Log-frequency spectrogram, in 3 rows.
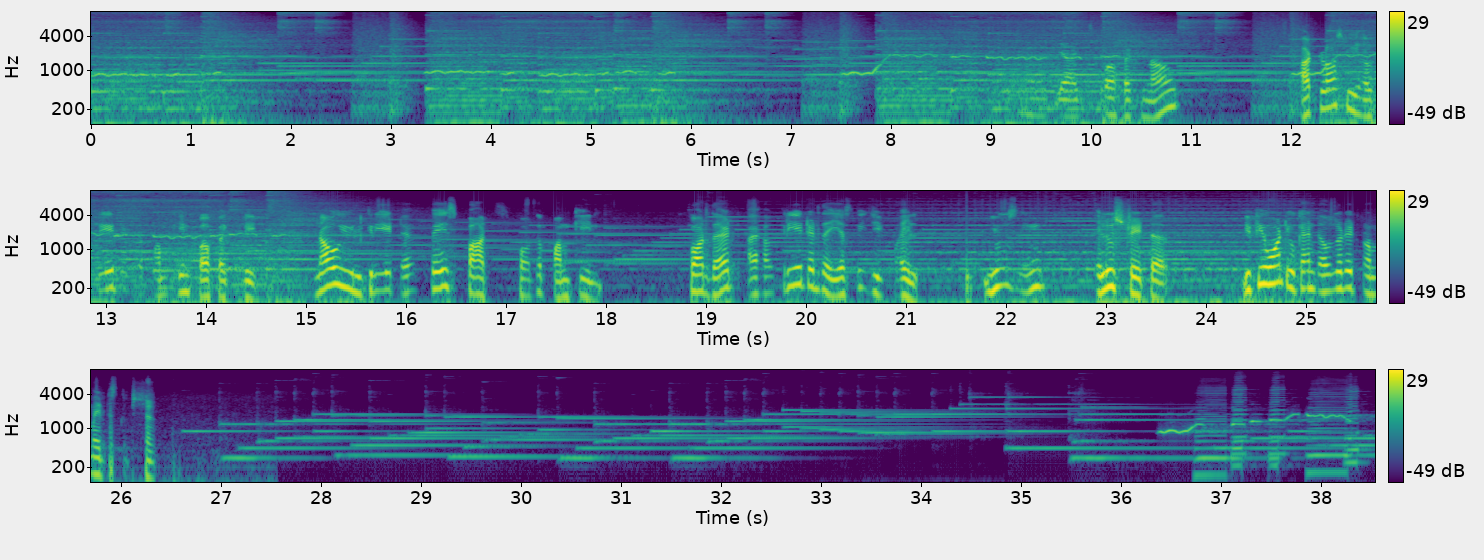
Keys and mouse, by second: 0.6 click, 1.0 s, 1.6 click, 1.9 space, 2.0 space, 2.1 alt+click, 2.2 click, 2.7 click, 3.0 Tab, 3.3 click, 3.9 click, 4.3 click, 4.5 Tab, 4.6 Tab, 4.8 click, 5.4 Tab, 5.6 Tab, 5.8 Tab, 5.8 click, 6.4 alt+shift+click, 7.7 shift+click, 7.9 shift+click, 8.4 shift+click, 8.7 s, 9.9 Tab, 10.1-12.9 drag, 13.8 click, 14.7-15.2 drag, 31.5 a, 31.6 h, 32.2-34.1 drag, 35.1-35.7 drag, 36.7 Delete, 37.0 click, 37.3 click, 37.5 Delete, 37.8 Delete.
